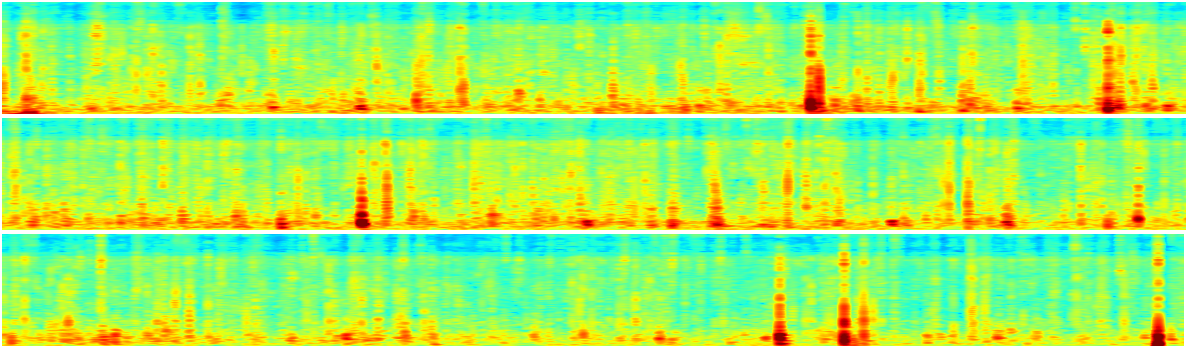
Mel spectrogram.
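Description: Steady patter of rain, with scattered sharp taps of single drops and a few louder clicks.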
